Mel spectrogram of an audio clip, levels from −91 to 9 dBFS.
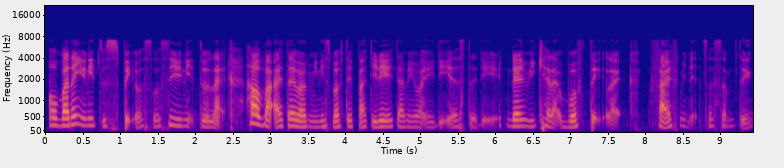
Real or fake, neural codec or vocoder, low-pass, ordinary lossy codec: real; none; 7.2 kHz; none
